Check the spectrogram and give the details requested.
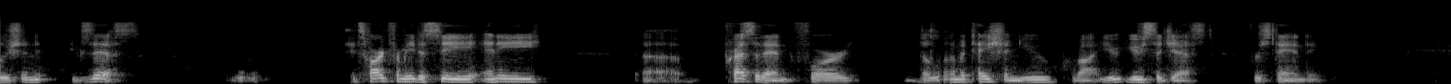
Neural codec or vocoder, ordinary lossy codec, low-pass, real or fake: none; AAC, 32 kbps; 7.2 kHz; real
